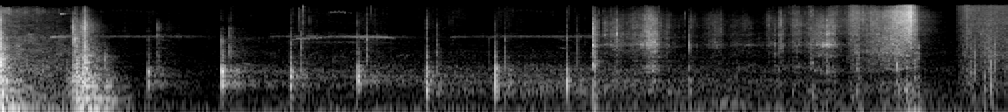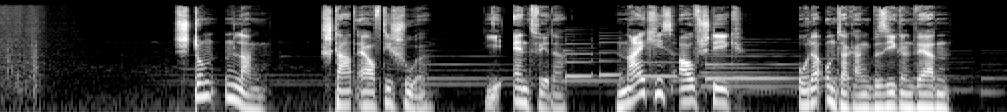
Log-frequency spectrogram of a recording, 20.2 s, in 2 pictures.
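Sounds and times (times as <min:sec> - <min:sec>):
front door of company headquarters opening: 0:00.0 - 0:01.7
speech: 0:12.0 - 0:12.8, 0:13.4 - 0:19.7.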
